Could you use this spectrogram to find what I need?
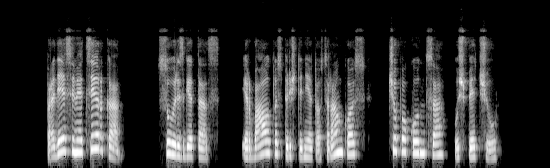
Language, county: Lithuanian, Panevėžys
